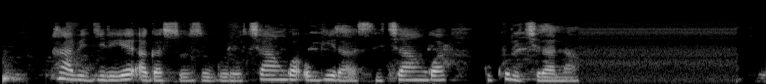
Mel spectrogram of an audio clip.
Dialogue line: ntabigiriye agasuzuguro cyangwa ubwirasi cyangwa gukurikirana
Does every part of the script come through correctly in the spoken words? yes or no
yes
